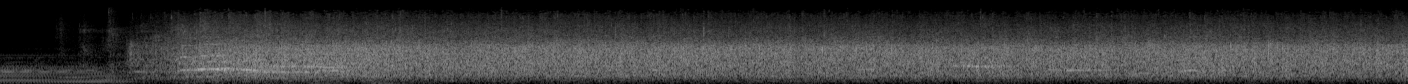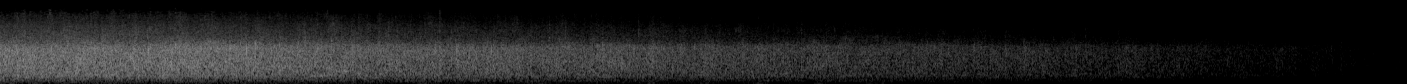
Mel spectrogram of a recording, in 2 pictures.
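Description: Concert hall audience applauding a solo piano performance. The last piano notes die away in the first second, then the applause breaks out, holds steady, and fades away over the last ten seconds.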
